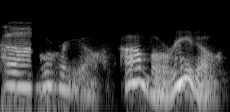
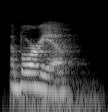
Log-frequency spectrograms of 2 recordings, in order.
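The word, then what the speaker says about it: Arborio: that's a vegetarian dish for the most part oreo a burrito did i say it wrong aborio aboreo thank you um sometimes my brain doesn't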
